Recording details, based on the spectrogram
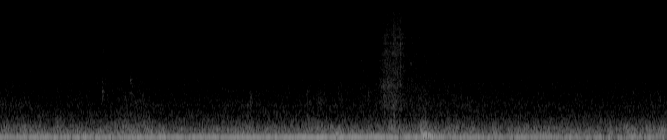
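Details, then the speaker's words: Student nurse's abdominal assessment with the other side of the stethoscope listening for vascular sounds: steady low rumbling with only the normal swoosh and no bruit. Normal abdominal vascular sounds. "okay all of those sound really normal I don't hear anything um other than the normal swoosh I'm supposed to"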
